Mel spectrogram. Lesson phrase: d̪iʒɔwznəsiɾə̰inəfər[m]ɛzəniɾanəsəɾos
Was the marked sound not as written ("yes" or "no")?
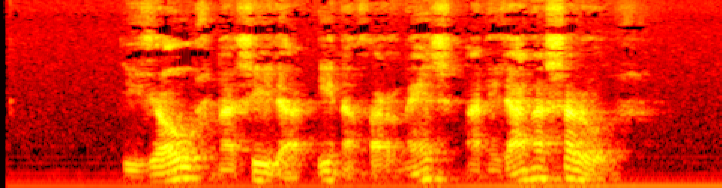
yes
